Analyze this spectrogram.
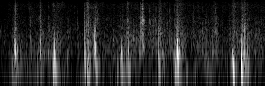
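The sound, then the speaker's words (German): Skis stamp down into snow on a mountain ridge in light wind, trampling out a launch spot for a drone, in a quick, uneven series of muffled crunching thuds, moderately loud, with no voices. “Oben am Bergkamm angekommen, trampeln sie als erstes mit ihren Skiern einen Startplatz in den Schnee.”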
